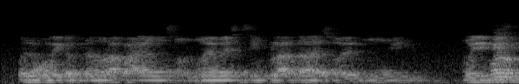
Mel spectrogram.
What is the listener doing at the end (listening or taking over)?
taking over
